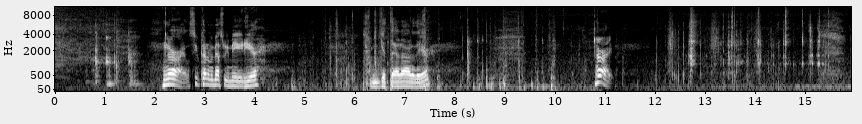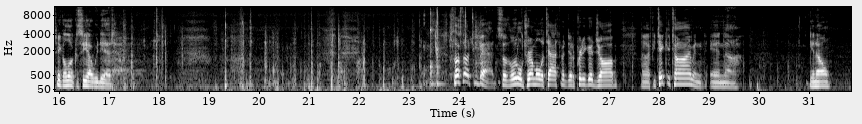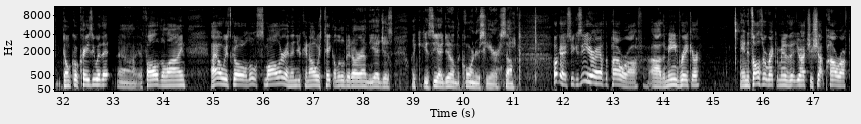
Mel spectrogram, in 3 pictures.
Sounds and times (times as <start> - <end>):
Speech: 2.2 - 4.2, 6.2 - 7.6, 10.8 - 11.2, 15.9 - 17.2, 23.8 - 29.7, 31.0 - 31.4, 32.0 - 41.1, 41.8 - 44.8, 45.5 - 47.7.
